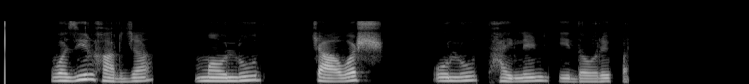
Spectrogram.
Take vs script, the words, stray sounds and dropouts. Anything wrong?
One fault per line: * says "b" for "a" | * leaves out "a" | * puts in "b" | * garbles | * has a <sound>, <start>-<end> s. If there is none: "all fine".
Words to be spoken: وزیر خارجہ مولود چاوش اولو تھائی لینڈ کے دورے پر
all fine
